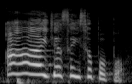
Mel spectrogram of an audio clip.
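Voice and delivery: high, chirpy doctor's exclamation; imitating the doctor. Retelling the doctor at the birth, a high chirpy imitation. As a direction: mimic the doctor's cheerful surprise. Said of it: "Es su expresión".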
